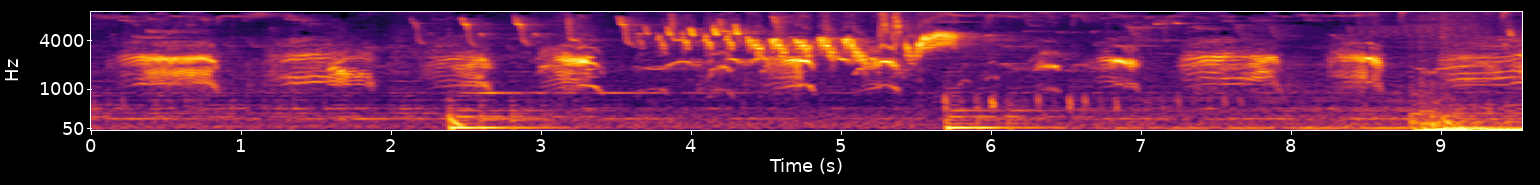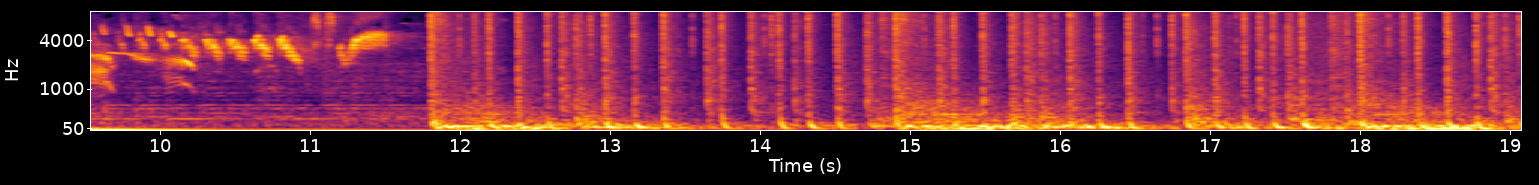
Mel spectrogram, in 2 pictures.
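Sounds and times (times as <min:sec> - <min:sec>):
birds chirping and trilling: 0:00.0 - 0:12.3
low steady music bed: 0:00.0 - 0:19.0
drum-heavy music: 0:08.8 - 0:19.0.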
